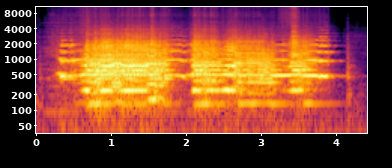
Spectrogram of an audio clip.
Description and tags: wooden.chair.01
that awful sound made when you dragg a wooden chair. RodeNT4>Felmicbooster>iRiver-H120(Rockbox)/el sonido horrible de una silla de madera cuando se arrastra por el suelo
wood, dragging, household, chair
